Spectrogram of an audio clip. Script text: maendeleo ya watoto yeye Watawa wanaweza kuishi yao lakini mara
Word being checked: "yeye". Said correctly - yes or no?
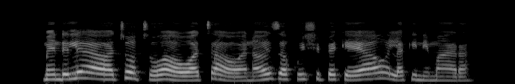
no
